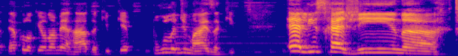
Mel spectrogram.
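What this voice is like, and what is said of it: Bahian Brazilian Portuguese accent. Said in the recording (Portuguese): “Tô com sotaque baiano, não sei porquê.”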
